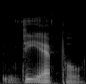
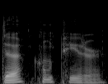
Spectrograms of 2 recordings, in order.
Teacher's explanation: Falamos de com som de i quando a palavra na frente iniciar com uma vogal.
